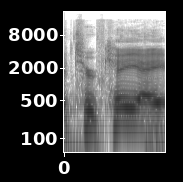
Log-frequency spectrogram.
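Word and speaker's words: Türkiye: really good point there 2ka is the correct pronunciation of the country they did Rebrand and we should be saying it correctly old habits die hard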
